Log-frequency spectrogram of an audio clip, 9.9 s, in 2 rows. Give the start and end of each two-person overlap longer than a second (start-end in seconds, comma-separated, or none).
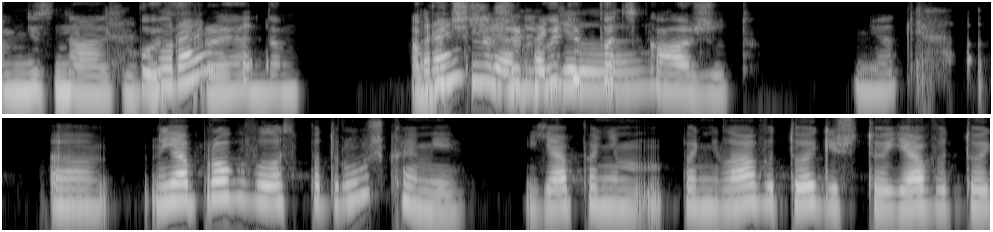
2.0-3.3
